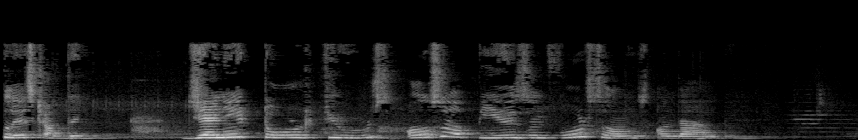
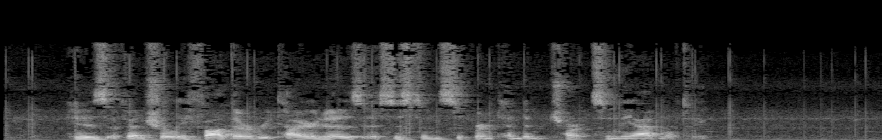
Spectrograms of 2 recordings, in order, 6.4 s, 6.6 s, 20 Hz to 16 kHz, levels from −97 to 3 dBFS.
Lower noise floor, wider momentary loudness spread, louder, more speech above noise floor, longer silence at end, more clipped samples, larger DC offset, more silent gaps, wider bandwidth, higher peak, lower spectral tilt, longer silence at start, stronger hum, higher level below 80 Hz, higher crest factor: first, -63 dBFS vs -52 dBFS; first, 18 LU vs 10 LU; second, -26 LUFS vs -21 LUFS; first, 38 dB vs 32 dB; second, 1.05 s vs 1.3 s; neither; neither; neither; about the same, 11.5 kHz vs 11.5 kHz; about the same, -4 dBFS vs -2 dBFS; second, -3 dB/octave vs -5 dB/octave; second, 0.05 s vs 0.55 s; neither; second, -86 dBFS vs -60 dBFS; about the same, 22 dB vs 20 dB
